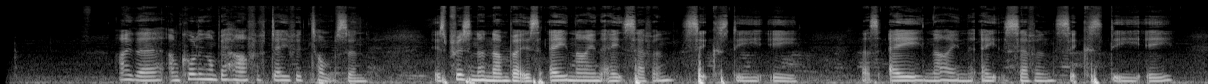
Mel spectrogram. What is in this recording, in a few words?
example of voicemail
